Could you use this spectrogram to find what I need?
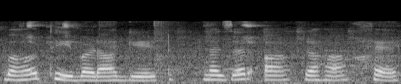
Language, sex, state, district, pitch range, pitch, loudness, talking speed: Hindi, female, Haryana, Charkhi Dadri, 190-220 Hz, 210 Hz, -13 LUFS, 120 wpm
